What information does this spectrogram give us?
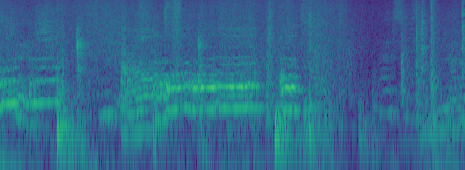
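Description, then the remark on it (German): Two hens cluck and croon in a busy, overlapping stream in a stable, moderately loud, with short bursts and warbling calls. “Das sind jetzt die Kaninchen und die Hühner.”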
